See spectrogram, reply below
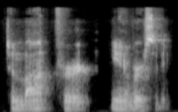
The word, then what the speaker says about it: De Montfort University: De Montfort University. And I might have, as I said, butchered the pronunciation of that. – That's perfect.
